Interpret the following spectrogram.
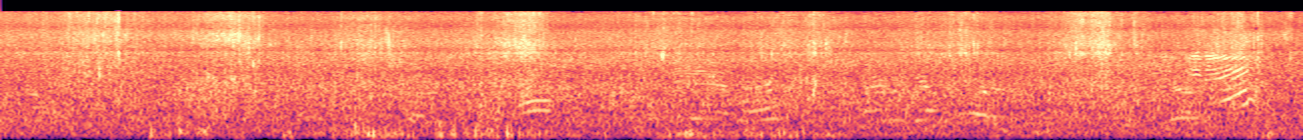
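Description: Ocean surf washing in the shallows, with wind buffeting the microphone and water sloshing around legs wading through it.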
